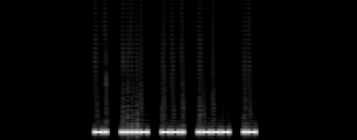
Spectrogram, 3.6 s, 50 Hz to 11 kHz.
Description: Morse code, heard as a keyed tone, about 53 wpm, spaced as for 37 wpm, 700 Hz. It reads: N4GJA
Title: USA Call Signs - 5 Characters - 2x Character Spacing - 50wpm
